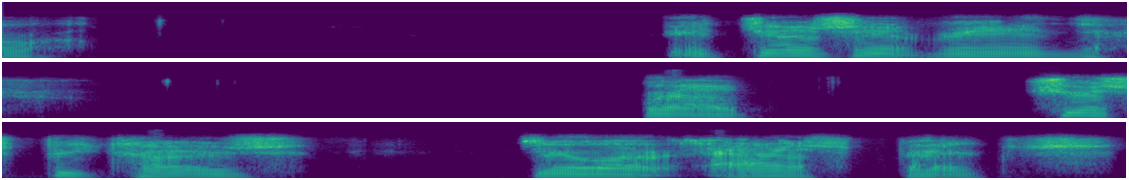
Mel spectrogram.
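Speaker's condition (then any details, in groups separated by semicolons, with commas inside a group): Spinal muscular atrophy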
